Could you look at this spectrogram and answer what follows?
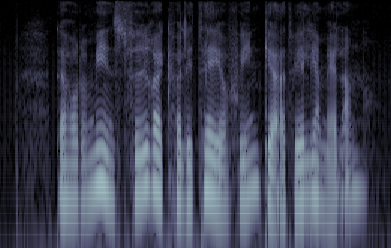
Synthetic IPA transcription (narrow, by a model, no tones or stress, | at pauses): d̪̥æɾɦaɖɵmɪnst̪fyːɾakʰv̥alɪt̪ʰeːaɧɪŋkaa̰t̪vɛljamɛ̰lːa̰n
